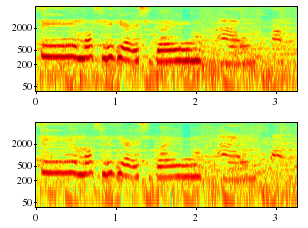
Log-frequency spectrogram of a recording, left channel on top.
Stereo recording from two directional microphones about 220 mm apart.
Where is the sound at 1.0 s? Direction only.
10° left (ahead or behind).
